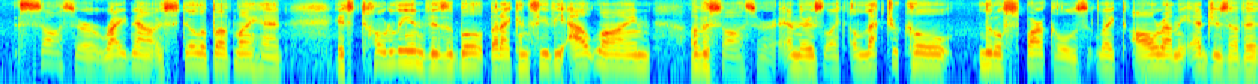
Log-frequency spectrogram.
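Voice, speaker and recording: The man's delivery is monotone and flat at a moderate pace, the sound dry with no echo. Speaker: night-sky vlogger. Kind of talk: casual vlog chat. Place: open country. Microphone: phone near.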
